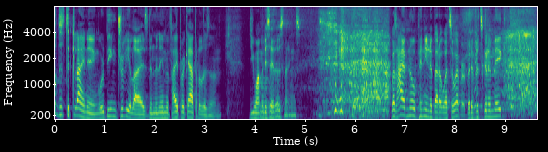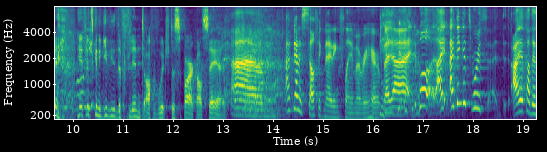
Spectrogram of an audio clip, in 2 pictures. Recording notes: Live from The Mount Edition. Live from Edith Wharton's estate The Mount in the Berkshires.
